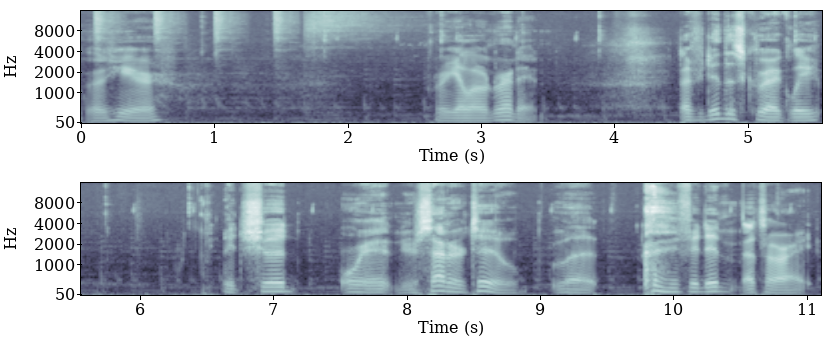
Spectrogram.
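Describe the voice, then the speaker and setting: Guy with the flu, kinda stuffy, lowish voice but bright and sharp, faint music behind. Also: measured pace, long pauses. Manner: casual, walks through steps while clicking. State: has the flu, congested and sniffling. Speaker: puzzle tutorial maker. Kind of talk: screen-recorded puzzle tutorial.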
